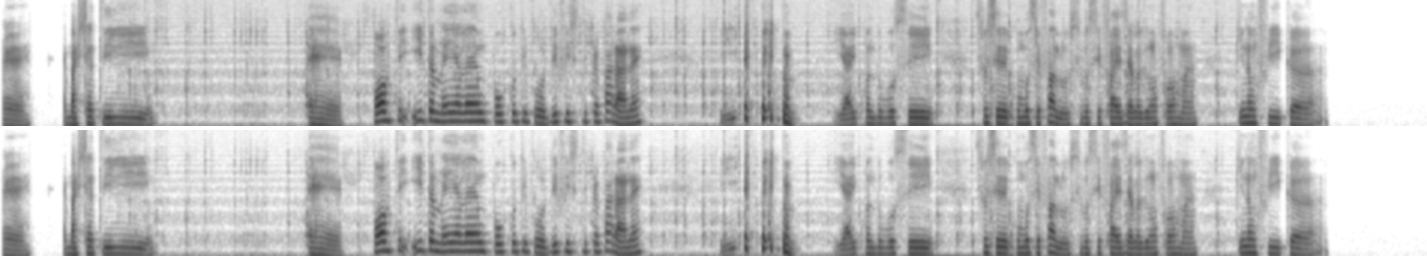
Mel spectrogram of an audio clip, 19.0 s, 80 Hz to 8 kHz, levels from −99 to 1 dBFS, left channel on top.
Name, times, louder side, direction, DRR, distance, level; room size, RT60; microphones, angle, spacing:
voice 1, 0.0-0.4 0.8-2.1 4.1-4.6 5.0-8.6 9.6-10.6 11.1-12.5 13.0-16.0 16.5-17.7, left 1 dB, 10° left, 0.7 m, -31 dB
sound 1, 1.5-16.5, left 2 dB, 40° left, 4.2 m, -49 dB
head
